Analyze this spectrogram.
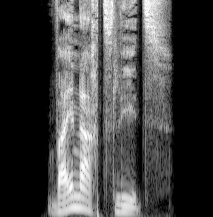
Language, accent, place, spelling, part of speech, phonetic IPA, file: German, Germany, Berlin, Weihnachtslieds, noun, [ˈvaɪ̯naxt͡sˌliːt͡s], De-Weihnachtslieds.ogg
- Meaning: genitive singular of Weihnachtslied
